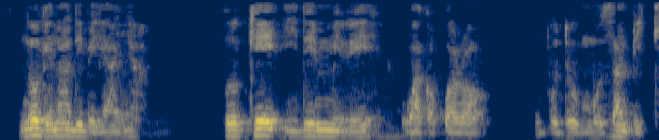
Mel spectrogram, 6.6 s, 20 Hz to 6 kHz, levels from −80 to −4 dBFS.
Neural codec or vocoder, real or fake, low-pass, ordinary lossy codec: vocoder, 44.1 kHz, 128 mel bands, Pupu-Vocoder; fake; 5.4 kHz; MP3, 24 kbps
